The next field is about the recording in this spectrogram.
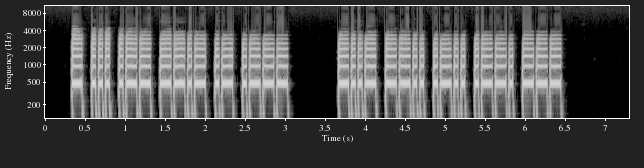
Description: Morse code, heard as a keyed tone, about 27 wpm, 480 Hz. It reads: TSWQAJ XZLPO
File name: CW-practice/25WPM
